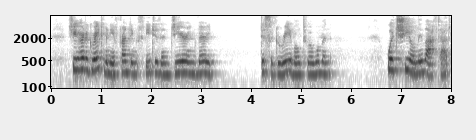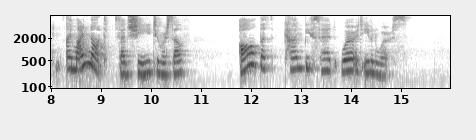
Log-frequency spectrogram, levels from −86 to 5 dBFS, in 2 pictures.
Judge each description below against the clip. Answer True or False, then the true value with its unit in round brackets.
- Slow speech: True (130 wpm)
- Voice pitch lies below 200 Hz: False (240 Hz)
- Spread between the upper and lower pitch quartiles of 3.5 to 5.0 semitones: True (4.3 semitones)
